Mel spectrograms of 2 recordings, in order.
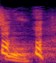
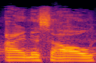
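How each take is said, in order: First: The word begins like 'a nuss', as 'a-nussel'. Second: The word begins with the sound of 'anus'. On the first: The speaker calls it right. "It's a nussel" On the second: The speaker calls it wrong. "It's not anusol just because that's where the problem is"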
